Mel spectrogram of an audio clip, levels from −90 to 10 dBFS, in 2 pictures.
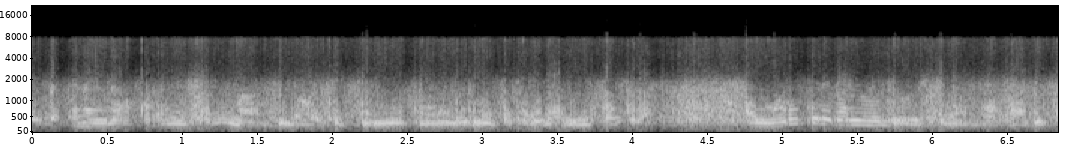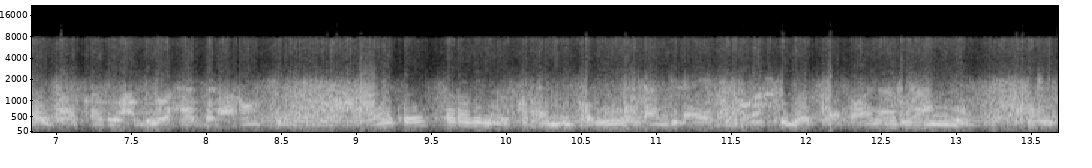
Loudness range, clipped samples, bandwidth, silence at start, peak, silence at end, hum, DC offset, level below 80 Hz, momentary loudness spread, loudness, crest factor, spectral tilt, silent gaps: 1 LU; under 0.1%; 8.2 kHz; 0 s; 0 dBFS; 0 s; none; under 0.1%; -52 dBFS; 3 LU; -13 LUFS; 12 dB; -6.5 dB/octave; none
